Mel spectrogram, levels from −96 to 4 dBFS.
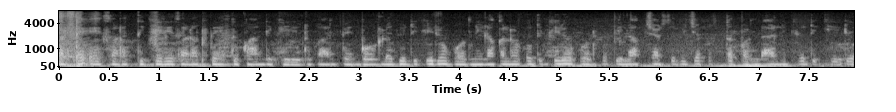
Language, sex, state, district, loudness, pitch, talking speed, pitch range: Rajasthani, female, Rajasthan, Nagaur, -19 LUFS, 150 Hz, 255 wpm, 140-160 Hz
